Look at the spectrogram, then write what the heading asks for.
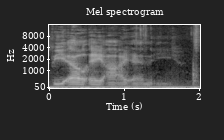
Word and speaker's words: Blaine: How do you say his name? Is it Blaine? Yes, B-L-A-I-N-E. Blaine.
